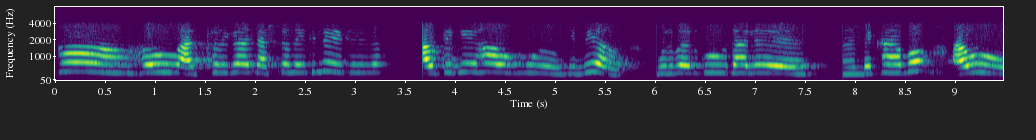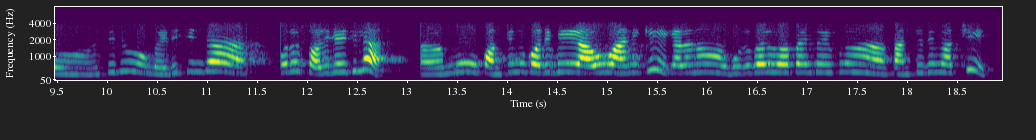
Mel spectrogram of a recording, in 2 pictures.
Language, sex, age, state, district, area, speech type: Odia, female, 18-30, Odisha, Jajpur, rural, conversation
